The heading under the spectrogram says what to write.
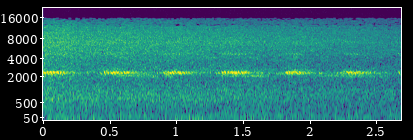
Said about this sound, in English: And you wrote about the anthropoid orchestra, as you called it, when you and your boyfriend were sitting on a park bench listening to crickets chirping at dusk.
